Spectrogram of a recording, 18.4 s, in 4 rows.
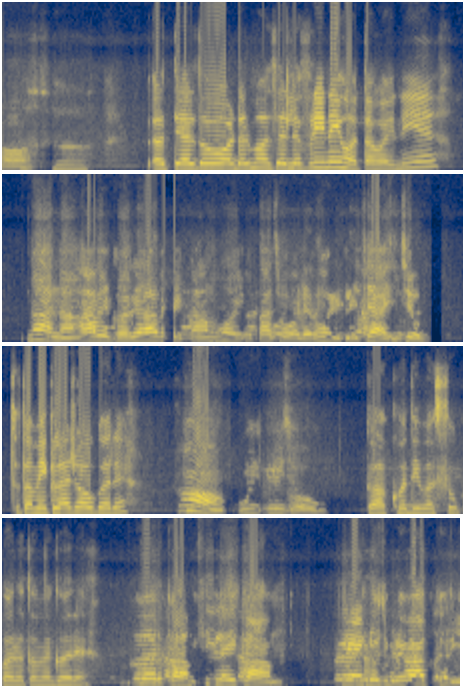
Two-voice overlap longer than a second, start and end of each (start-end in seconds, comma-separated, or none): none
